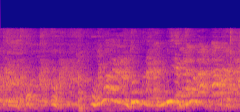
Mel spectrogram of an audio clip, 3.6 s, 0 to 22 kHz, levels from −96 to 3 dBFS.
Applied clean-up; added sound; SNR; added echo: none; none; none; reverberation time 0.7 s.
